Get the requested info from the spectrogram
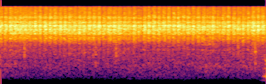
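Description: Eastern diamondback rattlesnake rattling its tail in a steady, high-pitched buzz: the warning of a disturbed, irritated snake.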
